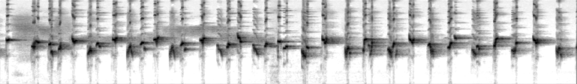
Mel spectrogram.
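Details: Yellow-vented Bulbul (trucukan) in sustained ropel song for use as a training lure for other birds, morning to afternoon. A lively chain of chirps alternates high and low notes without pause.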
